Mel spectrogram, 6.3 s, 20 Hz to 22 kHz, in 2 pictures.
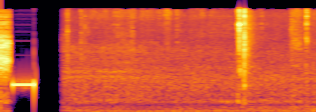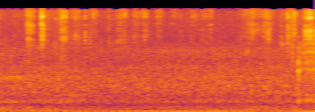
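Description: A short, loud, steady 1 kHz censor bleep right at the start, the second in a row, edited over the end of a swear-laden remark. Then faint room noise with one light click about two and a half seconds in.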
